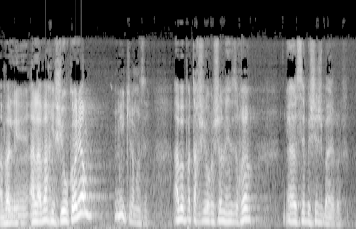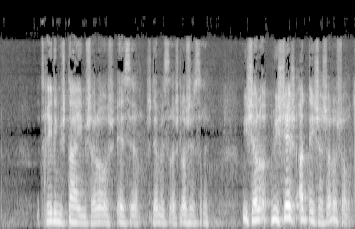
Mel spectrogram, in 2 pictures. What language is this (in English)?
Hebrew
